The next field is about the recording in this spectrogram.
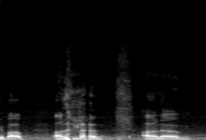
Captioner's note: chuckles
